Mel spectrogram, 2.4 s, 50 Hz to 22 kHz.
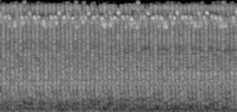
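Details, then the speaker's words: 30+ year old ice cream van at idle with battery light on: rapid, even rattling clatter near the alternator belt drive; the top pulley is shaking and a block with a screw and bolt is rattling; belt or bearing suspected. "Um, but there is like a a block with a a screw through it and a bolt and they're just kind of rattling around."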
